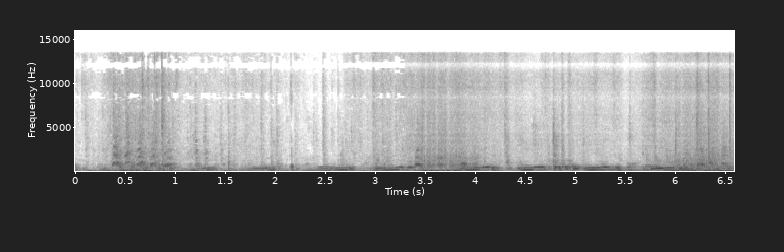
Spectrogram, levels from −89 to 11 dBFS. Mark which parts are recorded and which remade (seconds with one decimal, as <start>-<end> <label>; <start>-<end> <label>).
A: 0.0-3.3 recorded; 3.3-6.6 remade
